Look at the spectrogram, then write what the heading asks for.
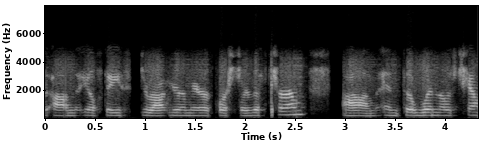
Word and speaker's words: AmeriCorps: People say AmeriCorps. It's not AmeriCorps. I know there's a P and an S on the end of it, but it's like Marine Corps or Peace Corps. So you pronounce it Corps, AmeriCorps, not AmeriCorps.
